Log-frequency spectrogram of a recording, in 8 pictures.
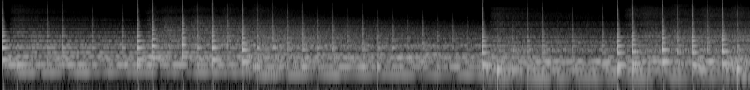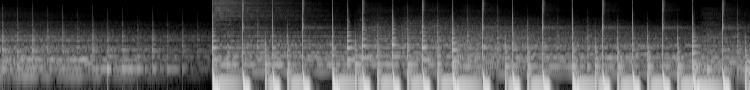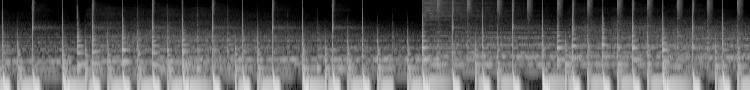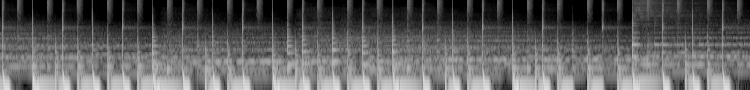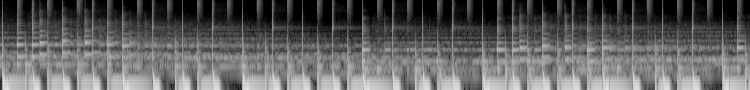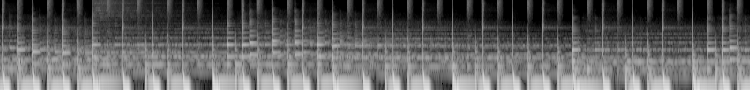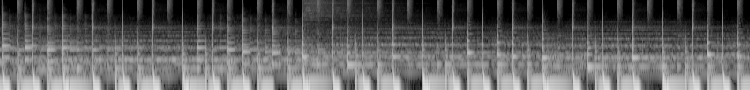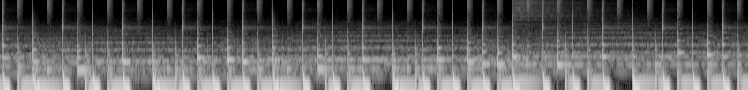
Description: Спокойная музыка
спокойные треки
красивая музыка без слов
